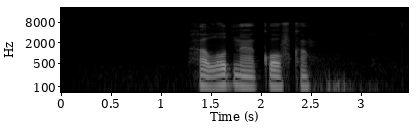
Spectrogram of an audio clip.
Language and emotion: Russian, neutral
